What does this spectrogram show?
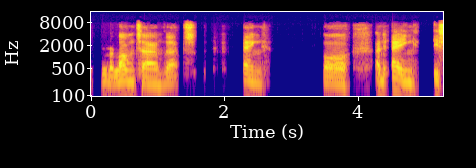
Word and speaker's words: Ng: That's Eng, or and Eng is spelt with just the two initials NG. Yeah, And people in interviews and stuff like that say NG.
